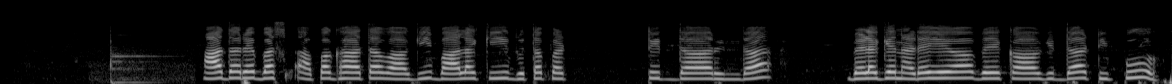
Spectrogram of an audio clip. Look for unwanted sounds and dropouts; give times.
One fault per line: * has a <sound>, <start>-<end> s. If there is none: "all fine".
* has a thud, 1.1-1.9 s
